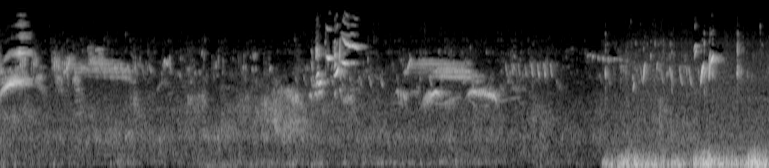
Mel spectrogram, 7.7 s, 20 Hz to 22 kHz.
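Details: European goldfinch recorded in May 2016 in Escherange, France, giving liquid twittering phrases and high chirps, interrupted near the end by a burst of loud low rumbling noise.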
